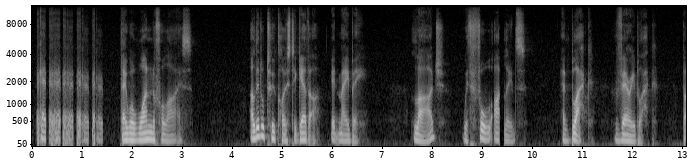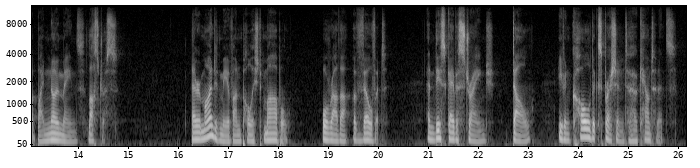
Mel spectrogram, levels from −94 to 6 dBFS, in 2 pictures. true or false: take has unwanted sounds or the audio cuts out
true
